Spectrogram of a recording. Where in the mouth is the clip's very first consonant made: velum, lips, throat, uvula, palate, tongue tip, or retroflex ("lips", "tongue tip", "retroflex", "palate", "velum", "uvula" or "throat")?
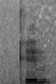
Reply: velum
